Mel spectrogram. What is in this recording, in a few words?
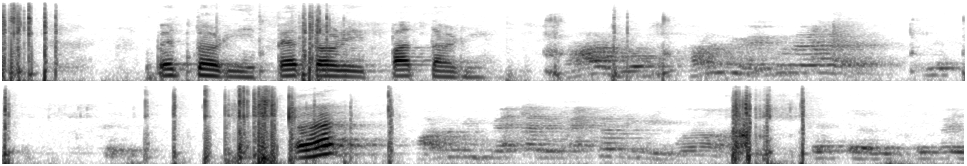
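"battery", spoken word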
